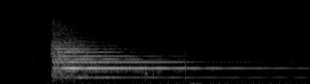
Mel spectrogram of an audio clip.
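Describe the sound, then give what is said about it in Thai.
A bell rung during a mindfulness-of-breathing meditation gives a single clear strike, then a steady ringing tone that slowly fades. Near silence comes before the strike. “ฟังเสียงระฆัง”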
